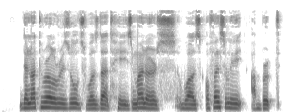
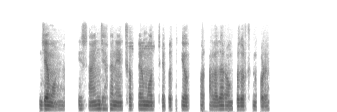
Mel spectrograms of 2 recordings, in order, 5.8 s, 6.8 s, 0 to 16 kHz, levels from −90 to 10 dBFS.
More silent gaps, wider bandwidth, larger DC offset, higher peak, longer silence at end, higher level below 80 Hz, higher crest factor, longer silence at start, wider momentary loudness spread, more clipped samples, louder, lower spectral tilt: second, none vs 1.31-1.55 s, 2.68-2.75 s, 3.10-3.15 s, 3.79-3.98 s, 5.14-5.19 s; first, 11.5 kHz vs 7.4 kHz; neither; about the same, -8 dBFS vs -8 dBFS; second, 0.2 s vs 1.4 s; about the same, -66 dBFS vs -70 dBFS; second, 16 dB vs 24 dB; second, 0.4 s vs 0.8 s; second, 7 LU vs 15 LU; neither; first, -25 LUFS vs -31 LUFS; second, -4.5 dB/octave vs -6 dB/octave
